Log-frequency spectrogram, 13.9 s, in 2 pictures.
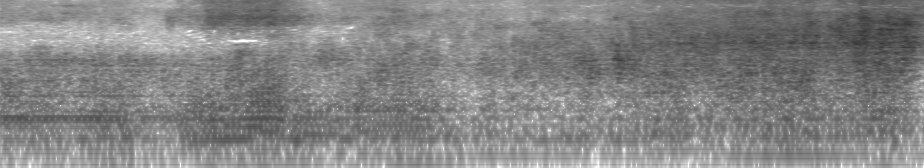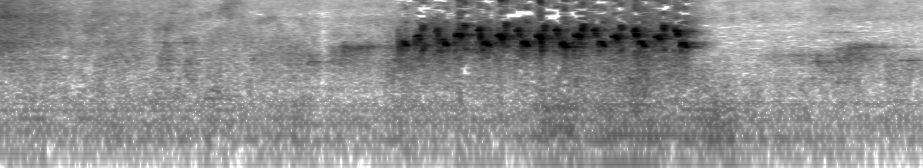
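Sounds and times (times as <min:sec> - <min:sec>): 
yellow-vented bulbul chattering warbled song: 0:09.9 - 0:12.2.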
